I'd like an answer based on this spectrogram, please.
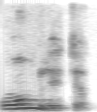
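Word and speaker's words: Omelett: e i i and for omelet the spelling is same but they will say om letter they will say omlet there is a soft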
